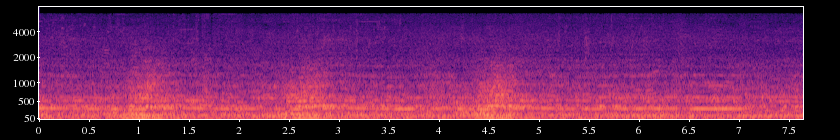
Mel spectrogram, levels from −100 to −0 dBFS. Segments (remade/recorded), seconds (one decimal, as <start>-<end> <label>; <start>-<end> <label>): 0.0-2.0 recorded; 2.0-2.5 remade; 2.5-3.7 recorded; 3.7-5.2 remade; 5.2-6.2 recorded; 6.2-7.6 remade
